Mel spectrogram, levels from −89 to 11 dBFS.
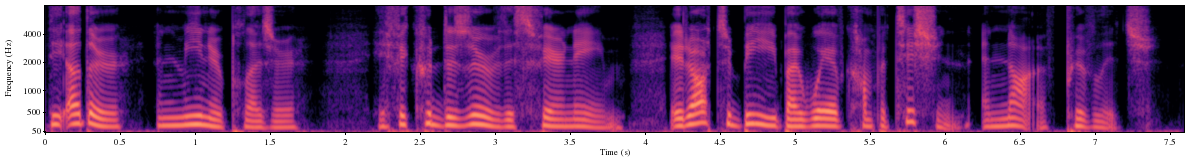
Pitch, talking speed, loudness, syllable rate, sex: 170 Hz, 190 wpm, -18 LUFS, 5.6 syllables/s, female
